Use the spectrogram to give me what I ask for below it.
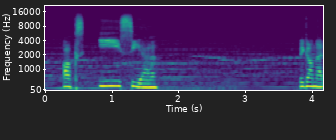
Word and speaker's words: Auxesia: Oxia. Do we oxia? All right. All right. All right. All right. All right. All right. Oxia.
